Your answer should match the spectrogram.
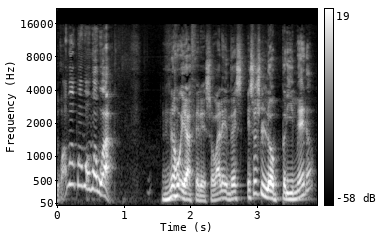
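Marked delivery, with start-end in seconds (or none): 0.0-0.8 very high yapping barks; shrill hammed-up dog barks; excited mock barking. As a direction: yap like a dog chasing the bad guy. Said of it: "Ahora persigue al malo".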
